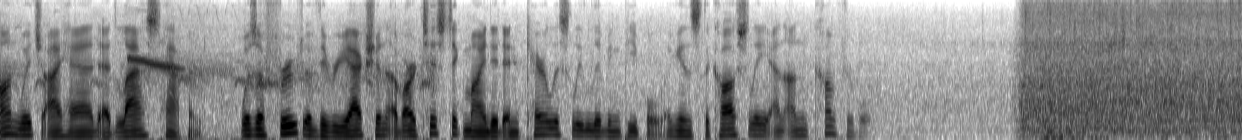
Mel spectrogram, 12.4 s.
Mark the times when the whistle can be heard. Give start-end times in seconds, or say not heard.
1.2-1.8.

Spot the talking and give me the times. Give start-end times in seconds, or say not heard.
0.0-8.7.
